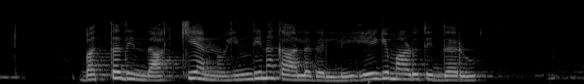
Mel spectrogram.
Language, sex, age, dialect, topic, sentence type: Kannada, male, 36-40, Coastal/Dakshin, agriculture, question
